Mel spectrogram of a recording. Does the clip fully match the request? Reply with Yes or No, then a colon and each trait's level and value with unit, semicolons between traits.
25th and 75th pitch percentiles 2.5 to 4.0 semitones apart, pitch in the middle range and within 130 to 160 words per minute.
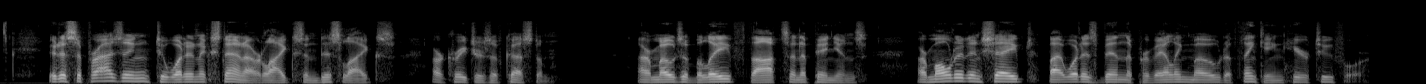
No: average, 3.3 semitones; low, 115 Hz; average, 150 wpm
